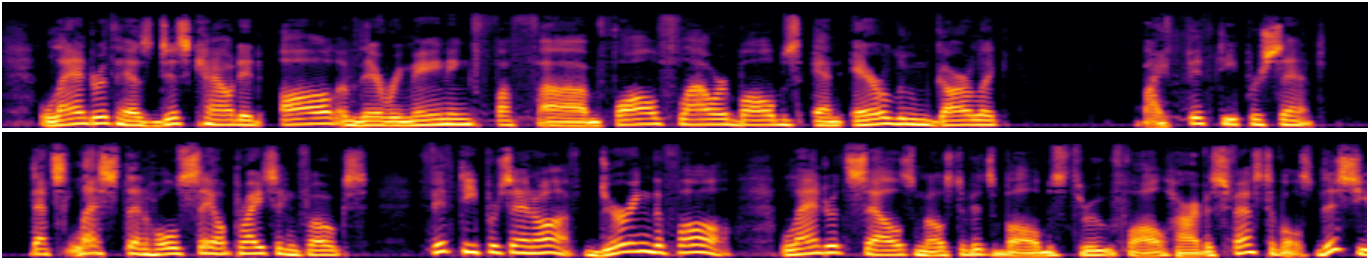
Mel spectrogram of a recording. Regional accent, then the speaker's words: Michigan, United States; Well, you know, I'm from Michigan, so it got hammered into my head growing up.

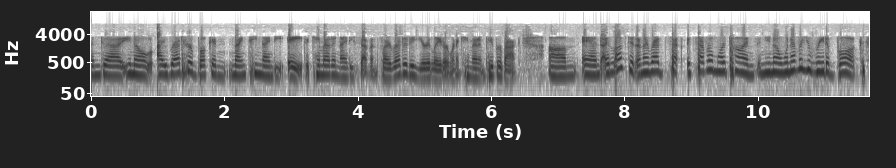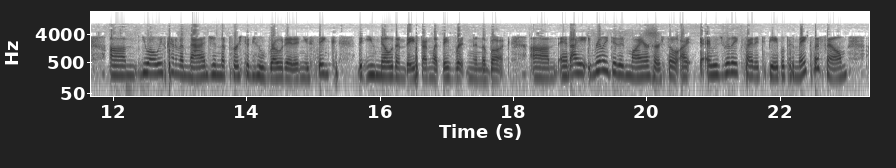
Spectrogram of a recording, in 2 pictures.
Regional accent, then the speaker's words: Canada; now I'm Canadian, so but we do have similar systems.

